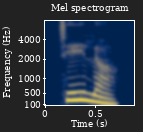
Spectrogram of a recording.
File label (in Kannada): "ಚೇಲ", Kannada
